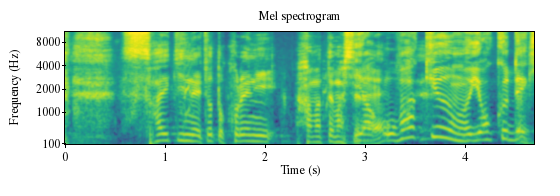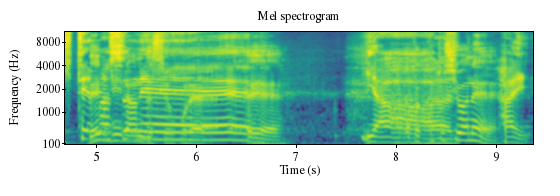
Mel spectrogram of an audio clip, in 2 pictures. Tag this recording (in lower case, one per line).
speech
